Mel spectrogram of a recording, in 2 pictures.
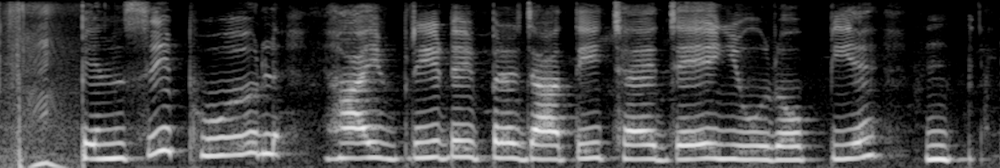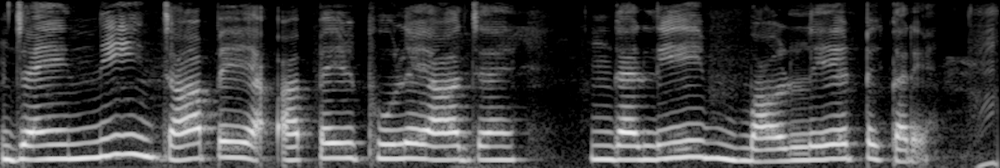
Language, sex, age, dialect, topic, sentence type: Maithili, female, 25-30, Bajjika, agriculture, statement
